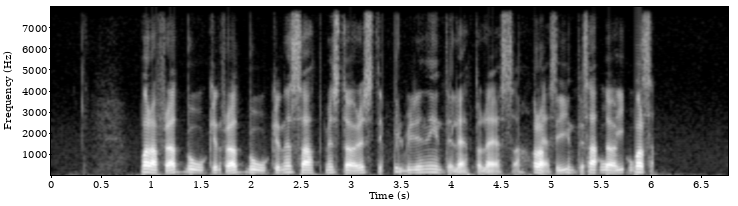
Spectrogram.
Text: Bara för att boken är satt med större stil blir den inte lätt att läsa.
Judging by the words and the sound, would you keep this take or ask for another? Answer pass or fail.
fail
